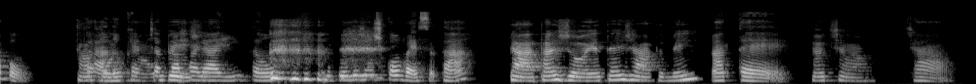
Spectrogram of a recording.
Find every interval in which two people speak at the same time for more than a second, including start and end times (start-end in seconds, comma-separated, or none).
0.8-2.1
